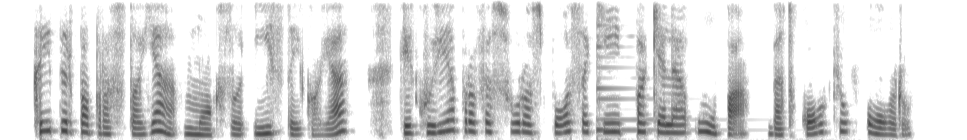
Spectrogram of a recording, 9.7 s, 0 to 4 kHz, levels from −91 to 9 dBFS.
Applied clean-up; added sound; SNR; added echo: none; Plucked string instrument; 20 dB; none.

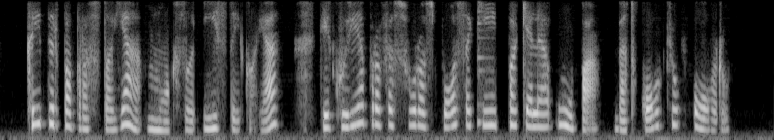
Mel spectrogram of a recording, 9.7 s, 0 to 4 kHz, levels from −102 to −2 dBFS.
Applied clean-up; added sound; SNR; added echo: neural diffusion model UNIVERSE++.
